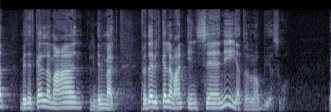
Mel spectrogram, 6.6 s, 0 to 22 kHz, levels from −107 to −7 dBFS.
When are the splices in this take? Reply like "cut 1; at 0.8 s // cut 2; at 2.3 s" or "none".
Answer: cut 1; at 2.8 s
